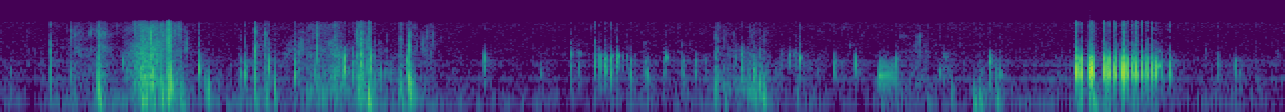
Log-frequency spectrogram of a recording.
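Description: Irregular bursts of gurgling and rumbling from the belly with quiet gaps, ordinary stomach rumbling from gas and fluid moving through the gut.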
